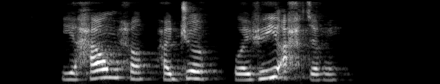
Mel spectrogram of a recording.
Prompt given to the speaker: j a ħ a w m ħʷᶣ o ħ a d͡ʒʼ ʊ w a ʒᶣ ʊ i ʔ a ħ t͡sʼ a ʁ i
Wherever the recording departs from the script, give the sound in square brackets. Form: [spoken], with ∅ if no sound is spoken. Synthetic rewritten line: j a ħ a w m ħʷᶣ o ħ a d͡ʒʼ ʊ w a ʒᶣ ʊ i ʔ a ħ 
